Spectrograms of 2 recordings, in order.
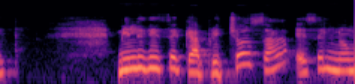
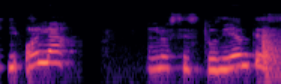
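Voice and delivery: puppet voice; 6 semitones higher than usual. Pretend. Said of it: "saludan a Brunito".

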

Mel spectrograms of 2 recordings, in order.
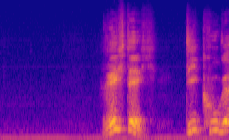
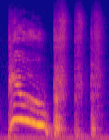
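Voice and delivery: shot sound effect; 3 dB louder than usual. Shown as a demonstration. Teacher imitates ball shot noises.

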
